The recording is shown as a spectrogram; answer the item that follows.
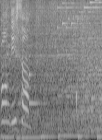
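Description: A cartoon character's high-pitched laugh, ending in a falling glide about half a second in, over background music with a bass line. A rising, sparkling magic sound effect then builds up as the character transforms in a puff.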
